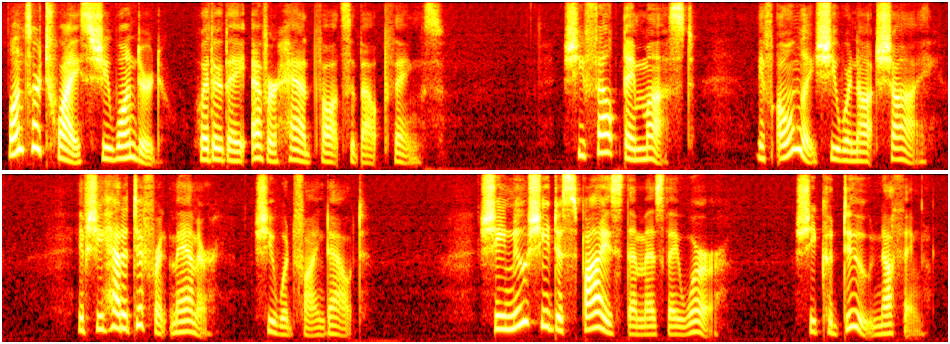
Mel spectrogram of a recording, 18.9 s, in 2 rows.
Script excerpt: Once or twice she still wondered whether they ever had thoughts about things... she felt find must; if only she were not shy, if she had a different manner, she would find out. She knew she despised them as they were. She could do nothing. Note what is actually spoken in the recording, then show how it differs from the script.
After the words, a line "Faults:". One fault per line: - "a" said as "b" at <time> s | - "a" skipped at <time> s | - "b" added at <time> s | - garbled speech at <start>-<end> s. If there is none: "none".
Once or twice she wondered whether they ever had thoughts about things... she felt they must; if only she were not shy, if she had a different manner, she would find out. She knew she despised them as they were. She could do nothing.
Faults:
- "still" skipped at 1.1 s
- "find" said as "they" at 6.2 s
